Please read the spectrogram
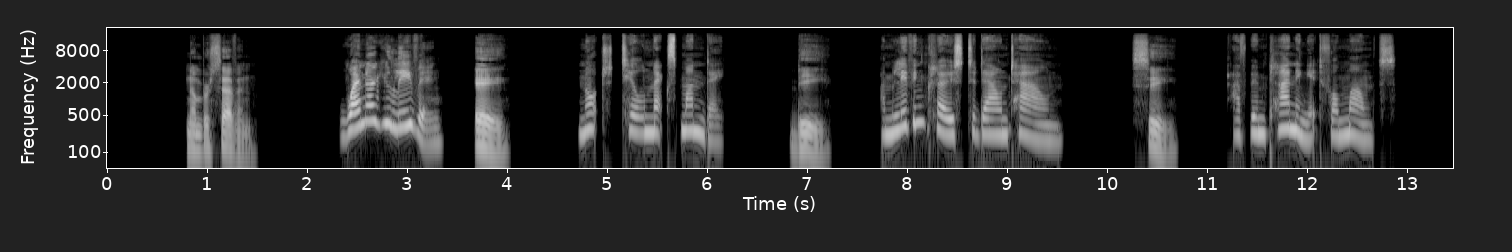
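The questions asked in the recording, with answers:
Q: When are you leaving?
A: A: Not till next Monday.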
